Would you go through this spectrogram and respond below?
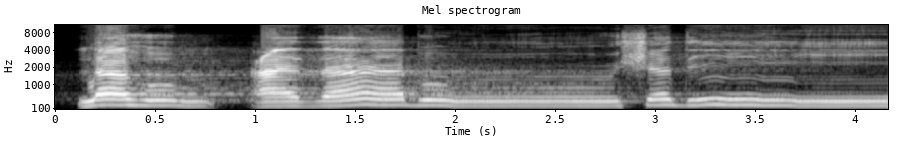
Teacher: Syadid. Kemudian huruf da dipantulkan ya, atau dikolkolahkan karena kita sukunkan huruf da, huruf dunnya menjadi sukun ya.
